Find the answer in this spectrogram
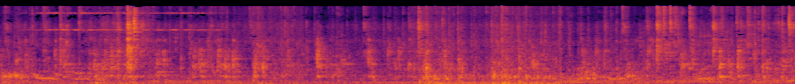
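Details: Homing pigeons at their morning meal give low, throaty cooing rumbles that overlap in a small indoor space, with scratchy clatter from feeding and a thin steady whine in the background.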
